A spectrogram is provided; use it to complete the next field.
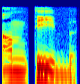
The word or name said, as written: Antibes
